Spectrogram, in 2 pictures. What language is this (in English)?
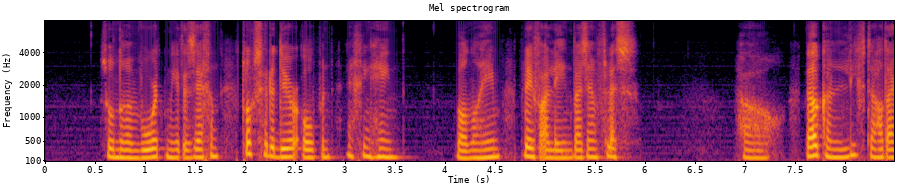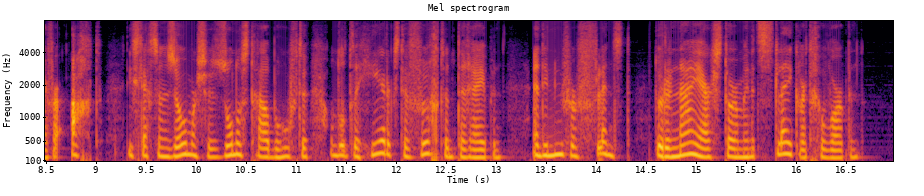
Dutch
